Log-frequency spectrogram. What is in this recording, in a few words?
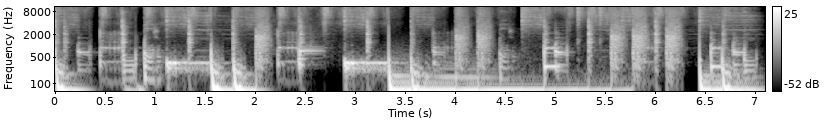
Machine Speak Kit groove 135 bpm, Glitch and Wash; MIDI Clips; 133 - 151 bpm; Ableton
